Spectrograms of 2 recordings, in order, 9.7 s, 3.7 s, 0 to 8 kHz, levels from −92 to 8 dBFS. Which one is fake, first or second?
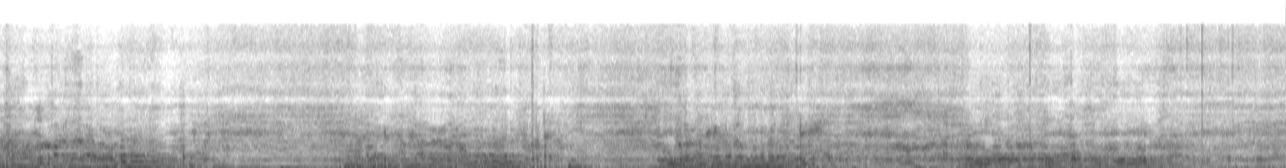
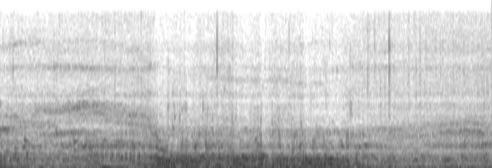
first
